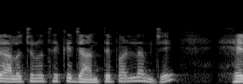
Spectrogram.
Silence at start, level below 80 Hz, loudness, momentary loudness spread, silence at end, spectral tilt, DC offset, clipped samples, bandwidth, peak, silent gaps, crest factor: 0 s; -64 dBFS; -26 LUFS; 7 LU; 0 s; -11 dB/octave; under 0.1%; under 0.1%; 5.8 kHz; -4 dBFS; none; 20 dB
